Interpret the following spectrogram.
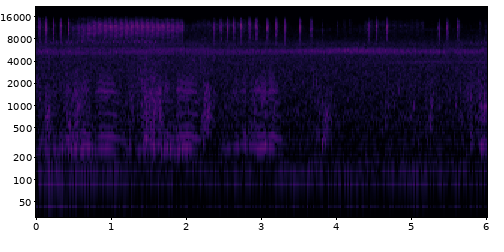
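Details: American bullfrog calling at a lake: three low, droning, harmonic croaks in quick succession, each about half a second long. Behind them runs a steady high insect whine with rapid ticking pulses, and scattered clicky calls from other frogs.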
